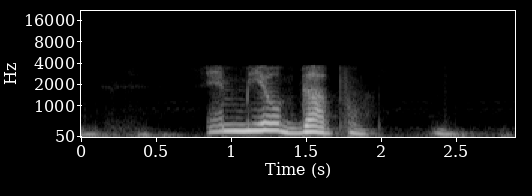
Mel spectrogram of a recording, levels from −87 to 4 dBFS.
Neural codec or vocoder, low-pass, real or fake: codec, 16 kHz in and 24 kHz out, 0.6 kbps, FocalCodec, streaming, 4096 codes; 3.6 kHz; fake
